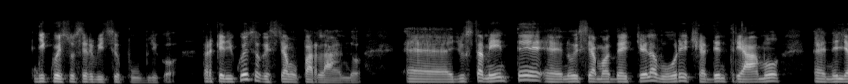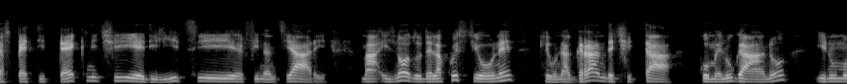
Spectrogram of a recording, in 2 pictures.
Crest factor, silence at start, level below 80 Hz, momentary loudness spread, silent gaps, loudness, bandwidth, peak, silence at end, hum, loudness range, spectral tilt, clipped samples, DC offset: 24 dB; 0.35 s; -78 dBFS; 13 LU; none; -23 LUFS; 8.6 kHz; -2 dBFS; 0 s; none; 4 LU; -5 dB/octave; under 0.1%; under 0.1%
